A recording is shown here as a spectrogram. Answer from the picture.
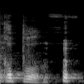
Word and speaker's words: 고프: 스봉, 고프. 그렇죠, 컵. 예, 컵에 일본식 발음 고프.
